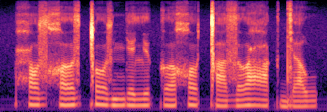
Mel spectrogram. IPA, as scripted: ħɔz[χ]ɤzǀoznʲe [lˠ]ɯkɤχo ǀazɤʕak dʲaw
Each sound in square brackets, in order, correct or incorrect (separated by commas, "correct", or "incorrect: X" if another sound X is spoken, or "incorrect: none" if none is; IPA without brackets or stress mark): correct, incorrect: lʲ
